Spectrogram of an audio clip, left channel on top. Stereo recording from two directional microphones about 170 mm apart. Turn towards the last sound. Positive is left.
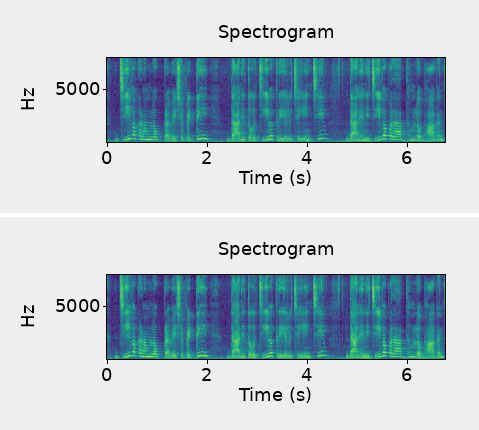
turn(degrees=-15)  # may be behind; listen again after turning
